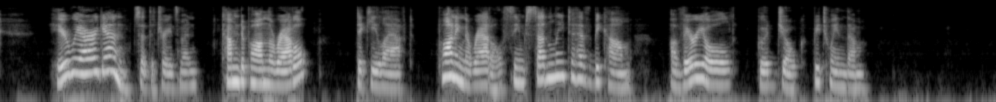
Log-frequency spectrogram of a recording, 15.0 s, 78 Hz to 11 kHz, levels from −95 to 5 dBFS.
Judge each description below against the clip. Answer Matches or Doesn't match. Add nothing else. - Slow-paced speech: Matches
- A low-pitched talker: Doesn't match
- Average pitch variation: Doesn't match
